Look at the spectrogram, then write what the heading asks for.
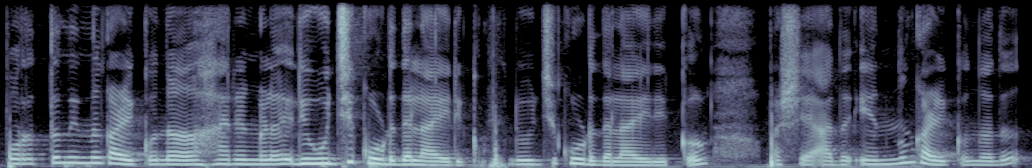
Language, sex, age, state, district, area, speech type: Malayalam, female, 30-45, Kerala, Kasaragod, rural, spontaneous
